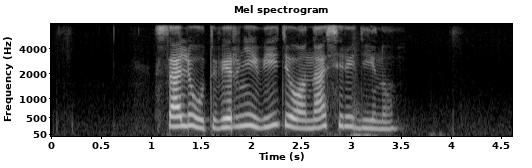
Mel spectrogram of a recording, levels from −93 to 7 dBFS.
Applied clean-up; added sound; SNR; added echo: neural separator model SepFormer DNS4.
